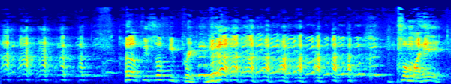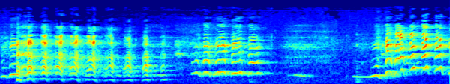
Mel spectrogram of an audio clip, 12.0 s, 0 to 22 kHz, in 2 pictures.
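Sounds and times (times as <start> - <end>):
man laughing: 2.5 - 9.6.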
